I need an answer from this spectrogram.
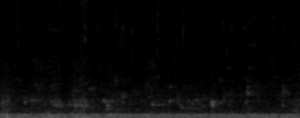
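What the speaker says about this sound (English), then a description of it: "It's bubbling." A pot of milky liquid bubbles steadily on the stove, a dense, continuous fizzing and popping texture at moderate level with no break across the whole stretch.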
